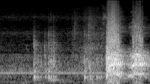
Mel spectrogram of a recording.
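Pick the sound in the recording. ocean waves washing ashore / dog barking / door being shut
dog barking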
